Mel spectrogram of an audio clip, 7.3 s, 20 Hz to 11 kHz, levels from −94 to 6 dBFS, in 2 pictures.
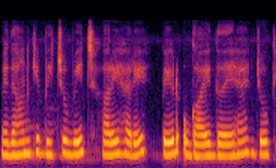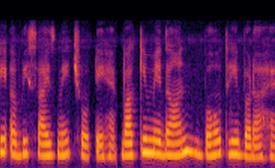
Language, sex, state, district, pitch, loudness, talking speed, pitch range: Hindi, female, Uttar Pradesh, Muzaffarnagar, 205 Hz, -16 LUFS, 180 wpm, 195-220 Hz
